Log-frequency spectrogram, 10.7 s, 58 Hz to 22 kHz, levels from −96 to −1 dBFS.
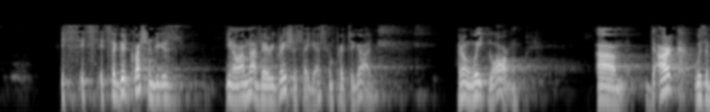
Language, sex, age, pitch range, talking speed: English, male, 50-69, 125-160 Hz, 145 wpm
